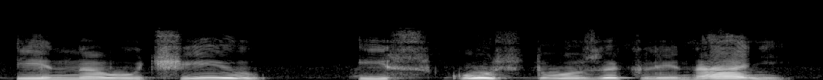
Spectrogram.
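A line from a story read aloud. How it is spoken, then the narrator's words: Slow and deliberate. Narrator (Russian): медленно произнес Сухай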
